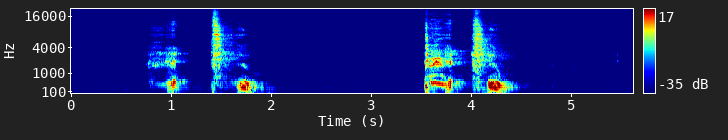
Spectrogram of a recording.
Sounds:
Sneeze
